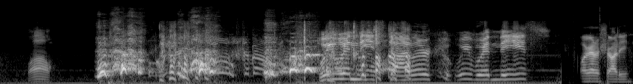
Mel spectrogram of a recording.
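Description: A young man laughs loudly and excitedly into a close microphone.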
